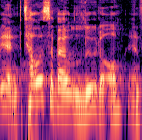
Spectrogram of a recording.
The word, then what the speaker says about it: Lewdle: in tell us about ludl and for our listeners it's spelled l-e-w-d like lewd l-e tell us all about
